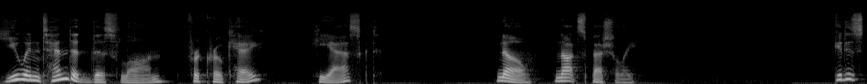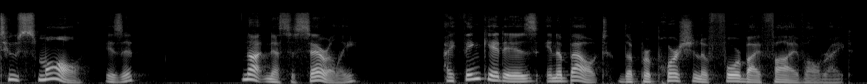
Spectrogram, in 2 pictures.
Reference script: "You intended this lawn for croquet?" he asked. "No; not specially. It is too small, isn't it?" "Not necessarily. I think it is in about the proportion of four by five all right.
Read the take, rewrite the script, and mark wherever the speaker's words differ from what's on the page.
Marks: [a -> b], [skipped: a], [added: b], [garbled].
"You intended this lawn for croquet?" he asked. "No; not specially. It is too small, [isn't -> is] it?" "Not necessarily. I think it is in about the proportion of four by five all right.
